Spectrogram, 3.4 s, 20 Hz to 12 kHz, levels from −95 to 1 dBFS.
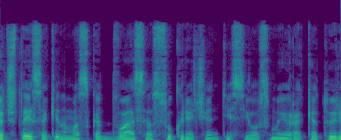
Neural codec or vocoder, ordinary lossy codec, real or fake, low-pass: none; MP3, 64 kbps; real; 9.9 kHz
